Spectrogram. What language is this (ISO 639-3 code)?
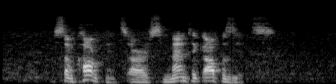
eng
